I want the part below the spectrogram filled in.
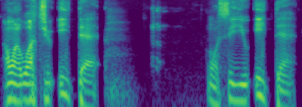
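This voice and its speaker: A blunt, animated man trades jokes and opinions in a casual chat. His pitch rises and falls freely around a middle register, and the sound is close and dry. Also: moderate pace, no echo. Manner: animated, blunt, joking and swearing. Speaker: co-host and wrestling fan.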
